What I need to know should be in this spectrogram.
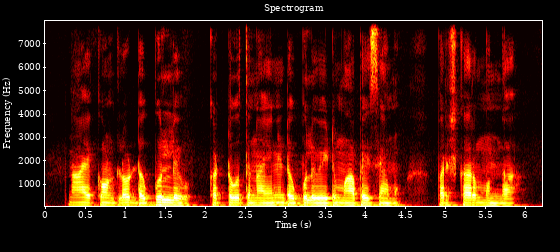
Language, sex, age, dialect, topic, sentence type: Telugu, male, 18-24, Central/Coastal, banking, question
